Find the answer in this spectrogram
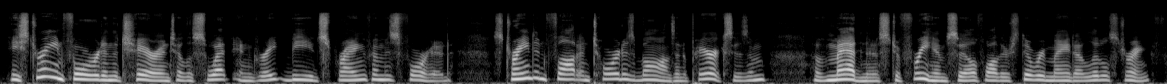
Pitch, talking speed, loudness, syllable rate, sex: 200 Hz, 200 wpm, -19 LUFS, 5.0 syllables/s, male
